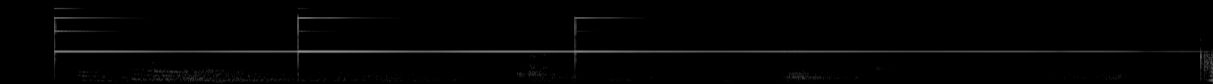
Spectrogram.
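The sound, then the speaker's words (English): During a prayer, a bright chime is struck three times a few seconds apart, its clear tone ringing on and slowly fading while soft, scattered voices quietly speak names aloud underneath. “I invite you to speak them aloud as the chime rings so we can hold them with you.”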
